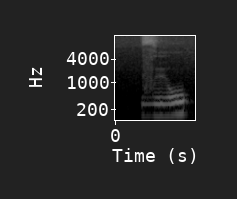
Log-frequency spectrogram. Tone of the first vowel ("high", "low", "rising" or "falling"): rising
